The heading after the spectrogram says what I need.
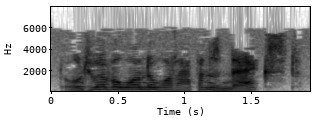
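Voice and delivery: curious cook wondering aloud; lightly voiced cook. A narrator's reading. Mealy asking the courtier, lightly voiced cook.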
